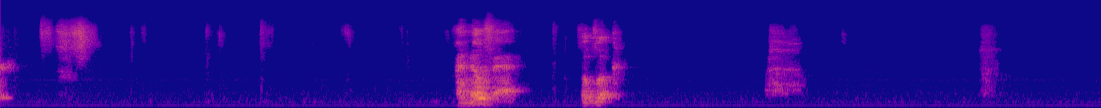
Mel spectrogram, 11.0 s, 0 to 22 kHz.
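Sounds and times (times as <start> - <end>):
man exhaling: 7.6 - 8.1, 9.8 - 10.1.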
